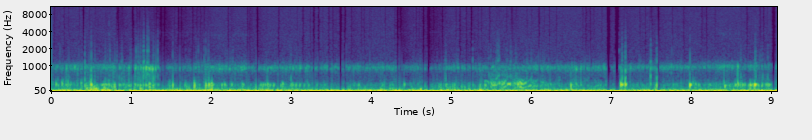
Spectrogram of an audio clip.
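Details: Adult stethoscope on own belly after fasting over 15 hours, now eating Mentos and drinking Coke: continuous low gurgling and rumbling, loud close-up muffled quality; active bowel sounds.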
